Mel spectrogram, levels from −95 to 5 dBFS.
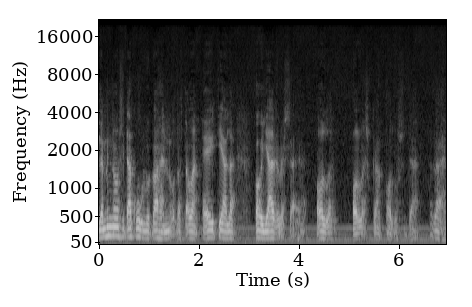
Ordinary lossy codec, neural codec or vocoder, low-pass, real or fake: none; codec, 44.1 kHz, 7.8 kbps, Pupu-Codec; 19.8 kHz; fake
